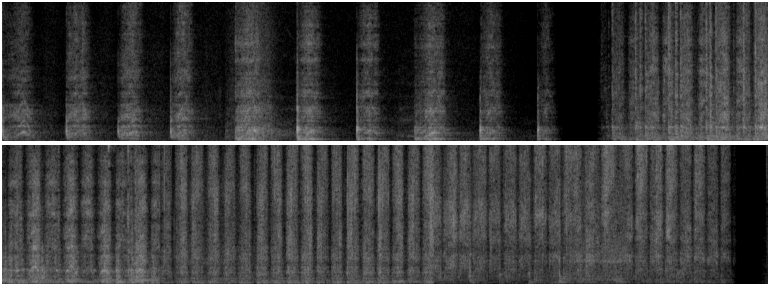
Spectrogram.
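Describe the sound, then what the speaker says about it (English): Rhythmic rasping strokes of a metal file working fret ends on a handmade classical guitar: slow, separate scrapes at first, then a fast continuous rasp running close and clear without any talk. "We'll then file it off the same way we filed down the ends of the frets."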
